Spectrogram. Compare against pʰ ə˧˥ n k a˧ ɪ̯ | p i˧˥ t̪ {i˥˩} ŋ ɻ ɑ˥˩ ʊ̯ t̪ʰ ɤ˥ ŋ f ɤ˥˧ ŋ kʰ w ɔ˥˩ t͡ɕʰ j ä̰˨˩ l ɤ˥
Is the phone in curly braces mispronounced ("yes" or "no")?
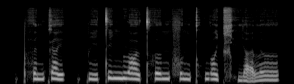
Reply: yes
